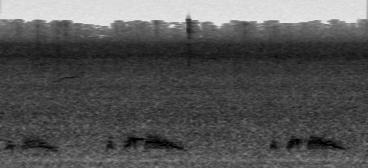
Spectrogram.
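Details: Spotted dove, a fighting bird, cooing: two groups of soft hollow notes, each rising into a longer wavering coo, against a steady hissy background.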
